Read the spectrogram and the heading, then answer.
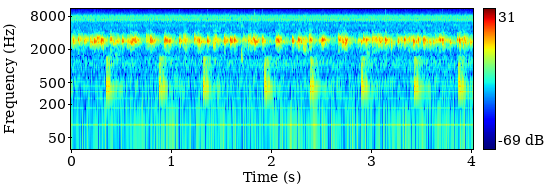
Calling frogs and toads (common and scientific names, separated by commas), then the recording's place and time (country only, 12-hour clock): blacksmith tree frog (Boana faber), Cochran's lime tree frog (Sphaenorhynchus surdus)
Brazil, 8:15pm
